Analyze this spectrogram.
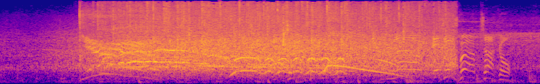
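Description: A large stadium crowd roars loudly, then dies down.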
